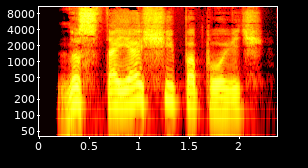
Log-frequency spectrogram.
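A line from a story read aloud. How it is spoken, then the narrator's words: Plain. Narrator (Russian): сказала мама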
